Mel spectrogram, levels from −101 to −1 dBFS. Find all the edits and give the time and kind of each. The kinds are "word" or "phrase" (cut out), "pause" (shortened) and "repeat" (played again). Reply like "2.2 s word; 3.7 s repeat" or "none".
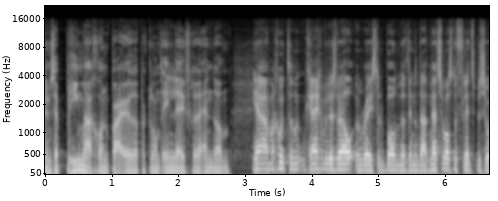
none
